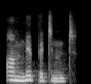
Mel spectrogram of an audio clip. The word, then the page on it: omnipotent: Indian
